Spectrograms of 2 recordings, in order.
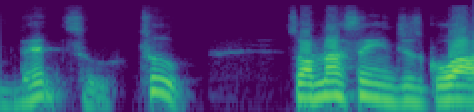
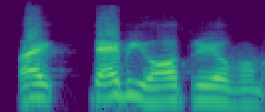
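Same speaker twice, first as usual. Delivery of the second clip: ordinary talk, nothing marked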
